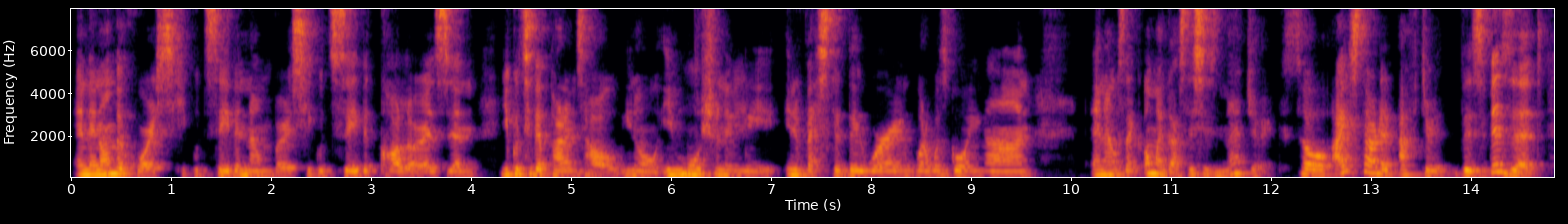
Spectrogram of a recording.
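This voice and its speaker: A woman's voice: mid-range voice, moderate pace. Greek-accented woman researcher, echoey room. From Greece. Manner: animated storytelling with fillers. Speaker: guest researcher. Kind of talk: casual interview.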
